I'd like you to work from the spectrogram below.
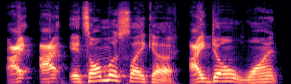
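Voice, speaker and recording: A man's voice: on the high side, lively intonation, a little slow, a bit bright. A young man co-hosting a casual podcast, rambling through his thoughts, swearing a lot and laughing often. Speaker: podcast co-host. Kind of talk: casual chat.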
